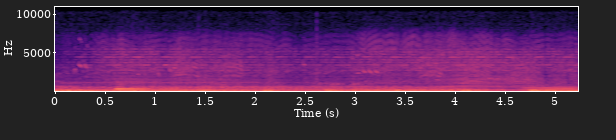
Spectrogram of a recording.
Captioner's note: muffled wasps buzzing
